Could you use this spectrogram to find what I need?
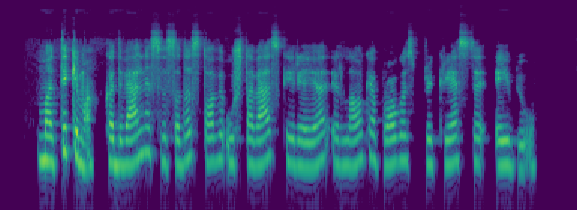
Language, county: Lithuanian, Kaunas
